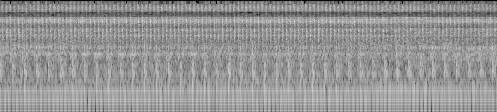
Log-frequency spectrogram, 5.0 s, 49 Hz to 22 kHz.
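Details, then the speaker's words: Daewoo Matiz 0.8 engine idling, distributor set to timing mark: steady knock about three per second that never fades and persists across the full distributor adjustment range; source unidentified. "Стучит. На всем диапазоне регулировки трамблера стучит."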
